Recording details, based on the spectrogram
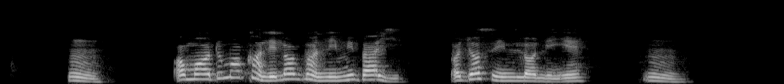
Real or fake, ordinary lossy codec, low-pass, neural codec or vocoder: fake; AAC, 24 kbps; 5.4 kHz; vocoder, 44.1 kHz, 80 mel bands, Vocos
